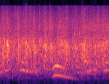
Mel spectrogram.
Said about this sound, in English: Oh, can I get everybody in this house to put your hands together? Come on, everybody, clap your hands. Everybody clap your hands.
